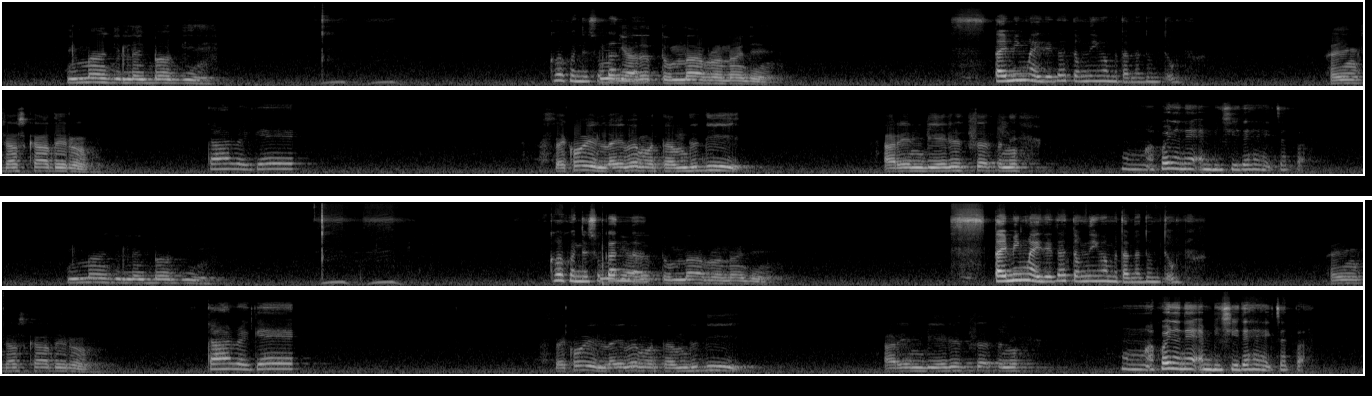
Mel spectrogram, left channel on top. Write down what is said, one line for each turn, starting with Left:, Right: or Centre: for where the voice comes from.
Left: ꯏꯃꯥꯒꯤ ꯂꯩꯕꯥꯛꯒꯤ
Right: <unintelligible> ꯑꯩꯈꯣꯏ ꯈꯨꯟꯗꯁꯨ
Left: ꯄꯨꯡ
Right: ꯀꯟꯅ
Left: ꯀꯌꯥꯗ ꯇꯨꯝꯅꯕ꯭ꯔꯣ ꯅꯣꯏꯗꯤ
Right: ꯑꯁ ꯇꯥꯏꯃꯤꯡ ꯂꯩꯗꯦꯗ ꯇꯨꯝꯅꯤꯡꯕ ꯃꯇꯝꯗ ꯑꯗꯨꯝ ꯇꯨꯝꯃꯦ
Left: ꯍꯌꯦꯡ ꯆ꯭ꯔꯁ ꯀꯥꯗꯣꯏꯔꯣ
Right: ꯀꯥꯔꯣꯏꯒꯦ
Left: ꯑꯁ ꯑꯩꯈꯣꯏ ꯂꯩꯕ ꯃꯇꯝꯗꯨꯗꯤ ꯑꯔꯦꯟꯗꯤꯌꯦꯗ ꯆꯠꯄꯅꯤ
Right: ꯎꯝ ꯑꯈꯣꯏꯅꯅꯦ ꯑꯦꯝ ꯕꯤ ꯁꯤꯗ ꯍꯦꯛ ꯍꯦꯛ ꯆꯠꯄ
